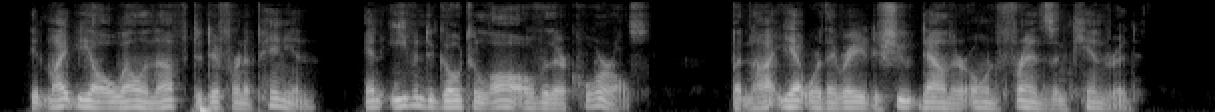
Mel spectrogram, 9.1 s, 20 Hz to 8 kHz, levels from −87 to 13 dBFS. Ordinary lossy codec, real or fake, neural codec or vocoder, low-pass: AAC, 32 kbps; real; none; 7.2 kHz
